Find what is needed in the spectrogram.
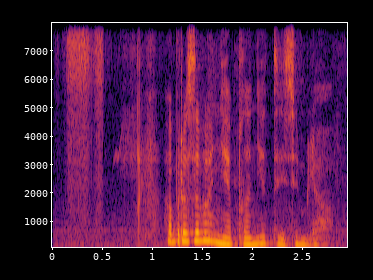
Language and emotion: Russian, neutral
